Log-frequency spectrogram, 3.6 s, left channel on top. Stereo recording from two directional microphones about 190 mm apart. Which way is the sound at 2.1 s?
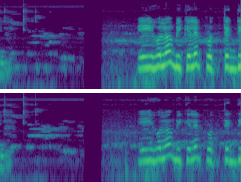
20° left (ahead or behind).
